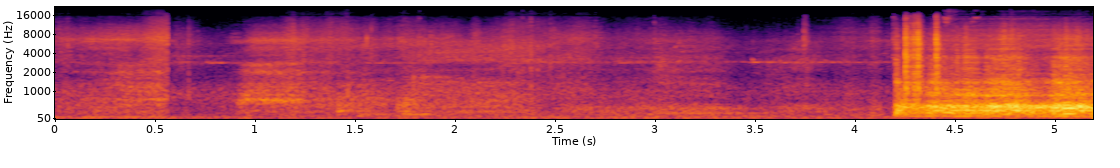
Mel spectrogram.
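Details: 1972 Bedford J series truck, long unused and without an air cleaner: after outdoor quiet the starter cranks the engine steadily with no firing at all despite good spark and suction; the cause was distributor timing being out.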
